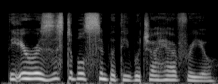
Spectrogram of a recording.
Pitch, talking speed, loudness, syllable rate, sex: 215 Hz, 220 wpm, -20 LUFS, 7.0 syllables/s, female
